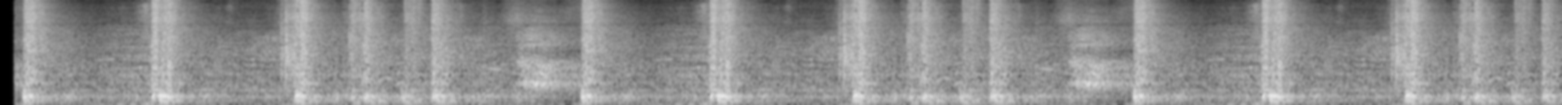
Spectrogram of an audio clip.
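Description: Intro music for a club channel: a heavy thumping beat about once a second, with stadium crowd noise and a couple of shouts layered in.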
